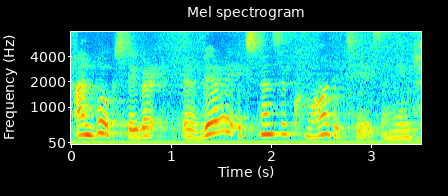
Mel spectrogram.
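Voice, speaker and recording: Woman from Iran, Turkish first language, informal teller, slightly high pitch, hesitant delivery, faint noise. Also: expressive, darkish tone, low-quality recording. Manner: halting, many fillers, vivid retelling with acted quotes. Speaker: storyteller teaching about Rumi. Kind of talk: informal talk.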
